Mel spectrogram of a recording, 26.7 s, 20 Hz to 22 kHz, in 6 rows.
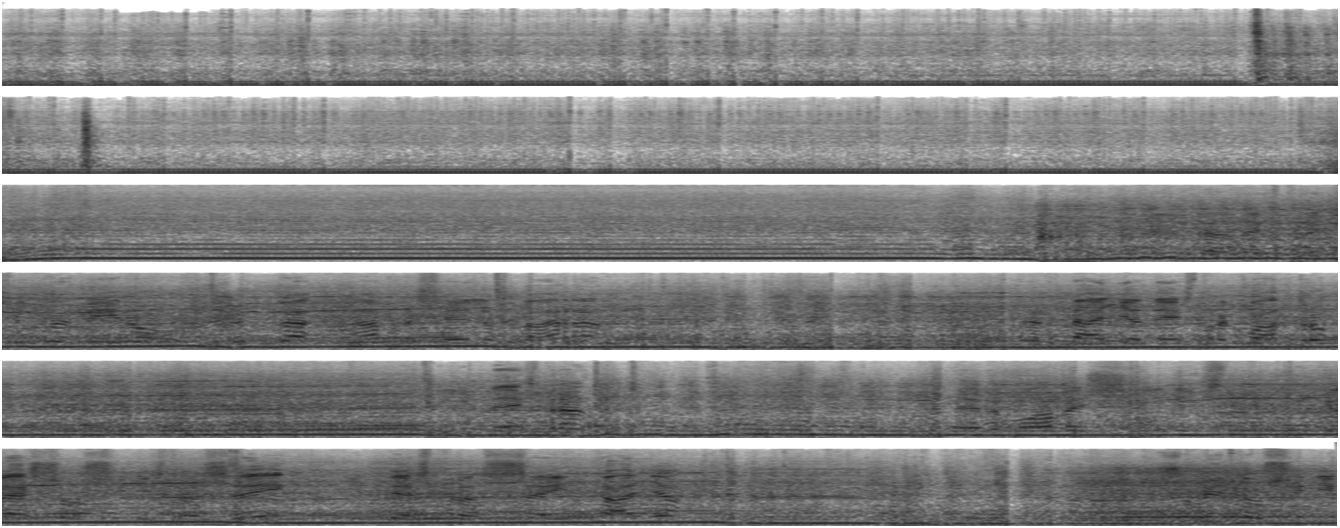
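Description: Skoda Fabia R5 rally car's turbocharged four-cylinder engine, heard from inside the cabin. It idles for about nine seconds. Then the revs jump and are held steady for about three seconds before the car pulls away, the pitch rising and dropping with each upshift as it accelerates.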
